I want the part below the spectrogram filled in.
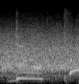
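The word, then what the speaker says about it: Dupri: Michael, it's pronounced Dupree.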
